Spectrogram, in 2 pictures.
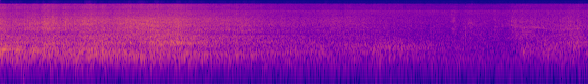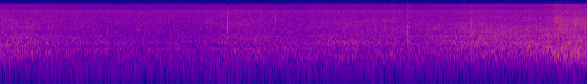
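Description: Pacific Ocean surf washing onto a beach, a broad continuous rush that swells, eases off in the middle, then builds again, with wind buffeting the microphone and no voices.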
